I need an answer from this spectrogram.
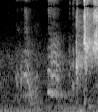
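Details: A baby monkey, orphaned and found in a village, frightened: two soft wavering whimpers, then a sudden harsh, very high-pitched scream that grows louder toward the end.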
